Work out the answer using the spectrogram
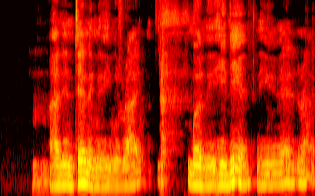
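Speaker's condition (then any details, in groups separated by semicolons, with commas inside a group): Parkinson's disease; Parkinson's for about 5 years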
